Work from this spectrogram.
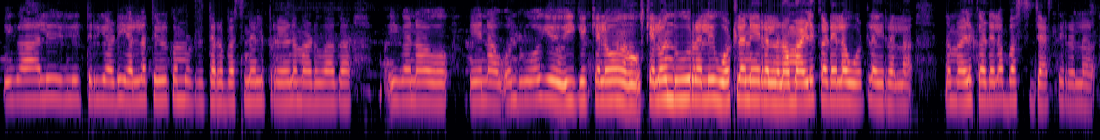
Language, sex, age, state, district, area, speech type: Kannada, female, 18-30, Karnataka, Vijayanagara, rural, spontaneous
